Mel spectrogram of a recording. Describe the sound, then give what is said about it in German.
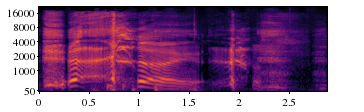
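A loud coughing fit: several harsh, raspy coughs in quick succession, mixed with gravelly throat clearing, then a couple of weaker hacks trailing off at the end. “oh, mir zerfetzt ähm. die Junge, äh, die Lunge, Junge.”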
